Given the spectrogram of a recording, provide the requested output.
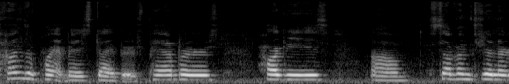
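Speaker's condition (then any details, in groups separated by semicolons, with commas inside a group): Cerebral palsy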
